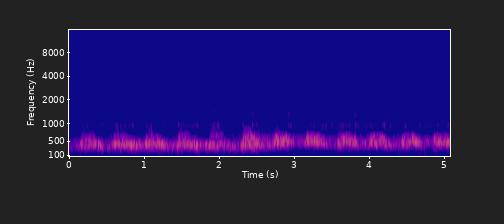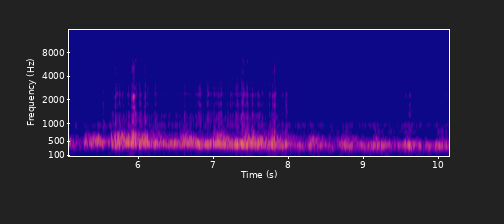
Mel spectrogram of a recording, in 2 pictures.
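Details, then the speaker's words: Home fetal Doppler device. Fast, regular whooshing pulses at roughly 130–160 a minute: a fetal heartbeat in the womb on Doppler, in the normal range. "Вы наверное слышали как сердце у ребёнка стучит в животе вот такой же звук надо просто найти найти дома и будете слушать как стучит серд"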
